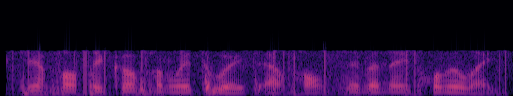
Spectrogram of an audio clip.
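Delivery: crackly pilot radio readback; over a cockpit radio, clipped; air traffic control radio. Real, not acted.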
